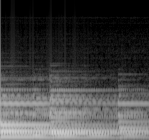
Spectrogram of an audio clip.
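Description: Electric piano played through a Roland KC keyboard amplifier: slow, held chords over a low bass note, with the chord changing a few times.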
